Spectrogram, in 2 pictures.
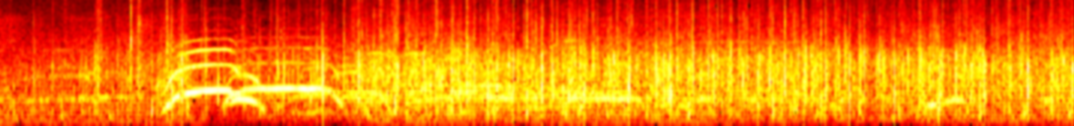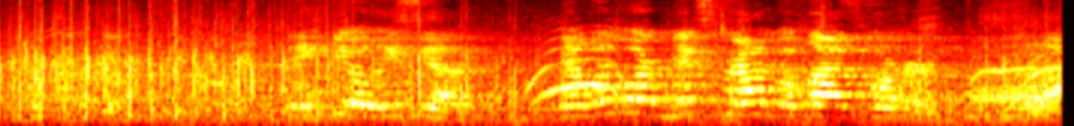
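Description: A large outdoor crowd cheers and whoops loudly.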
